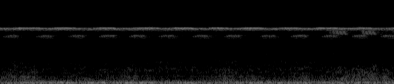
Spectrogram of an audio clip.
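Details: Grass insects: one insect holds a shrill continuous trill while another repeats soft, evenly timed chirps at nearly three per second, with quiet low rumble beneath.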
